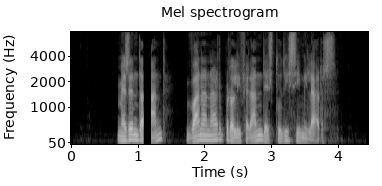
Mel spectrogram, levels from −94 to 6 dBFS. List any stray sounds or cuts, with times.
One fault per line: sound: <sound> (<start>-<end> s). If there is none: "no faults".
sound: dropout (1.1-1.2 s)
